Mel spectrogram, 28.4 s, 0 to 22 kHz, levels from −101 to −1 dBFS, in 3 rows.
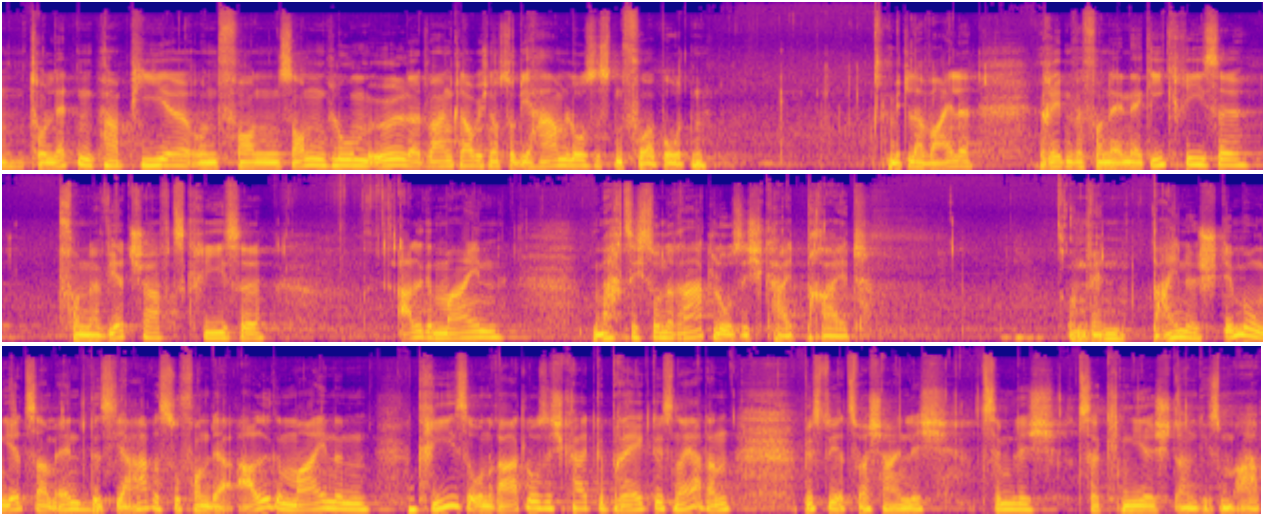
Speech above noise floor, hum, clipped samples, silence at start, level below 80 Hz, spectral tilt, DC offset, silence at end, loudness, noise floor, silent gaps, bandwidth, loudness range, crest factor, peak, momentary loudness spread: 22 dB; none; under 0.1%; 0 s; -40 dBFS; -5 dB/octave; under 0.1%; 0 s; -12 LUFS; -34 dBFS; none; over 20 kHz; 3 LU; 10 dB; -2 dBFS; 15 LU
